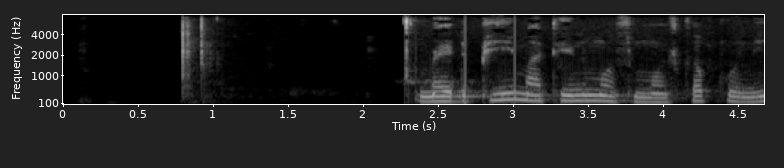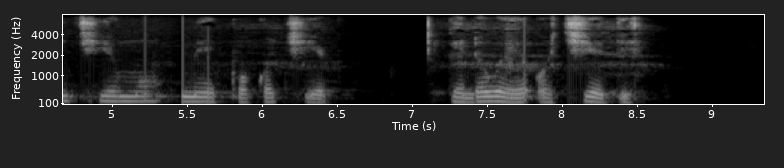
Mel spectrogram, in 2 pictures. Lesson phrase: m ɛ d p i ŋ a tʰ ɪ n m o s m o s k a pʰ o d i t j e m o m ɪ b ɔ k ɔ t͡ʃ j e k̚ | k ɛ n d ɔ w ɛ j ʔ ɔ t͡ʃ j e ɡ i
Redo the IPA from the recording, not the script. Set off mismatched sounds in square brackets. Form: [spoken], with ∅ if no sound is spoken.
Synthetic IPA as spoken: m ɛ d p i [m] a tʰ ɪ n m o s m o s k a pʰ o [n] i [t͡ʃ] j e m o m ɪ [p] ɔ k ɔ t͡ʃ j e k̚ | k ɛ n d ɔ w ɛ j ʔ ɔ t͡ʃ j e ɡ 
